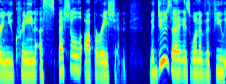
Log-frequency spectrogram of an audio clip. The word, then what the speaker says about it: Meduza: Meduza.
